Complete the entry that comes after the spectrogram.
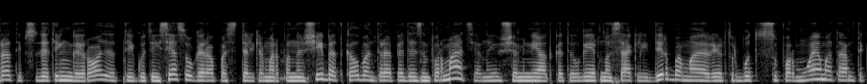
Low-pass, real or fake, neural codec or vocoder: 7.2 kHz; real; none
